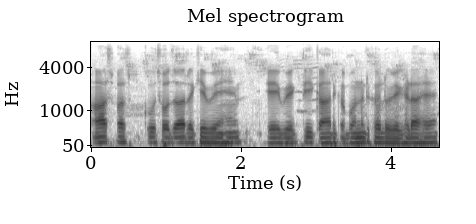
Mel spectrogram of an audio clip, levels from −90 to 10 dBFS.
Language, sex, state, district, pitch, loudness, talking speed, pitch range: Hindi, female, Rajasthan, Bikaner, 105 Hz, -19 LUFS, 195 wpm, 100-110 Hz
